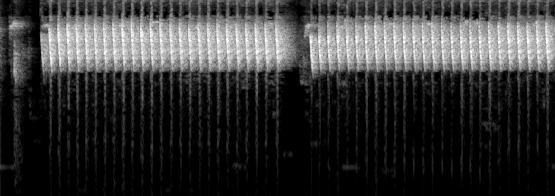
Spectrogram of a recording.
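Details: White-eye (cigun) in a long continuous 'ngebren' style trill, used to coax silent birds into singing again: a dense, buzzy, high rolling trill pulsing about three times a second, broken by one brief pause.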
